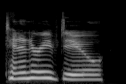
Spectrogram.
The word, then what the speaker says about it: Tananarive Due: So it's Tananarive Due, The Reformatory.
